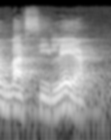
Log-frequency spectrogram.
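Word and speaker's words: βασιλεία: en el griego es un término que se pronuncia basilea y significa propiedad real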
